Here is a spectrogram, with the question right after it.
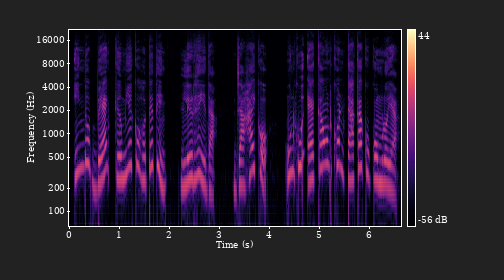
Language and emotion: Santali, disgusted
